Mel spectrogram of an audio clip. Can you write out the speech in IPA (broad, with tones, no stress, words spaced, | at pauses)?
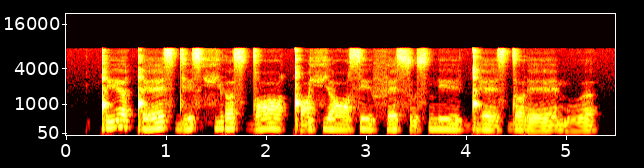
ǃɪː˧˥˧ɐ̯ǃɛː˨˥sdɪː˨˥sfʲʊ˧˥˧ ɾʌ˧˥˧s dɑː˧˥˧ǃʼɑ˨˥fʲɑː˥˧sɪː˥˧ fɛ˧˥˧s ʊ˨˥snɪː˥˧ɡ͡ǃɛː˥˧s dʌ˥˧ɾɛː˨˥mʊ˨˥ɐ̯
